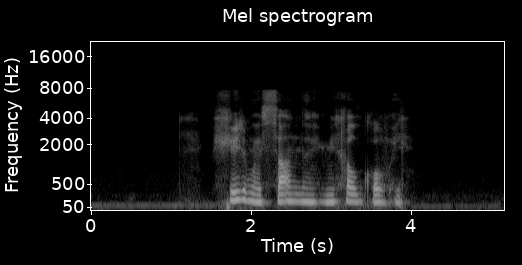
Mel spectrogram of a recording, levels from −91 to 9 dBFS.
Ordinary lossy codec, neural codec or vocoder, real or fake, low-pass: none; codec, 16 kHz, 2 kbps, FreqCodec, larger model; fake; none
